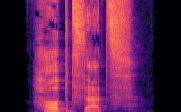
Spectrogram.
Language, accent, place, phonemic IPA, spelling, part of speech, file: German, Germany, Berlin, /ˈhaʊ̯ptzats/, Hauptsatz, noun, De-Hauptsatz.ogg
- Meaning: 1. main clause (a clause that can stand alone syntactically) 2. fundamental theorem 3. law 4. first movement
